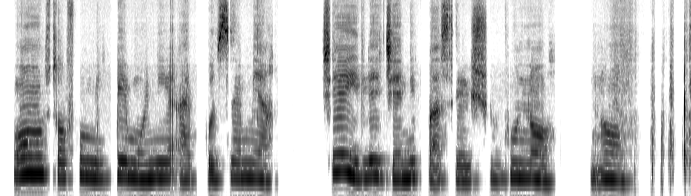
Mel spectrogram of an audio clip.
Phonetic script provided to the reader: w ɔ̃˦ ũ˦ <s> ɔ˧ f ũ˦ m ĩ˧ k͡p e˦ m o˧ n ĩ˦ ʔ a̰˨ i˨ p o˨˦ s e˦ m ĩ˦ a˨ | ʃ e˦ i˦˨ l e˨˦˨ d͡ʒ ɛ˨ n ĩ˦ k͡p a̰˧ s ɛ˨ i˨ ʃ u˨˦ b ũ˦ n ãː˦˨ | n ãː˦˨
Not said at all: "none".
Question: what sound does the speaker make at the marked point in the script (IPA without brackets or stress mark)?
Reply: s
